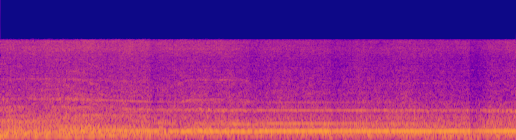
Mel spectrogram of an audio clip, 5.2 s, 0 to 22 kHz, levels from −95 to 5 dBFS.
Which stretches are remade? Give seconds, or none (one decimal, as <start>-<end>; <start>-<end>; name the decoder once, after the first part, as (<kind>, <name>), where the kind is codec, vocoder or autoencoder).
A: 0.0-1.0 (vocoder, Vocos); 1.6-2.6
